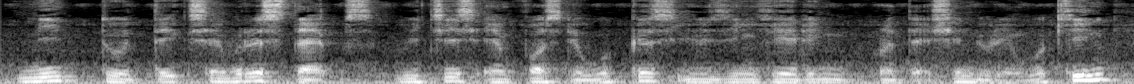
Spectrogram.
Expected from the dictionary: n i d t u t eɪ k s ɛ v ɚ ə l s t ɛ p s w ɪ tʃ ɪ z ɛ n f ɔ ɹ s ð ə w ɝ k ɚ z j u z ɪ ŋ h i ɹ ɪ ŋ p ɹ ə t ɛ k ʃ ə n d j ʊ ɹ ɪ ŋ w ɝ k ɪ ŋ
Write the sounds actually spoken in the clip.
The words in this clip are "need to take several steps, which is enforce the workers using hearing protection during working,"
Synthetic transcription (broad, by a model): n i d t u t eɪ k s ɛ v ɚ ə l s t ɛ p s w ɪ tʃ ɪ s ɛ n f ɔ s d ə w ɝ k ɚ s j u z ɪ ŋ h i ɹ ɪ ŋ p ɹ ə t ɛ k ʃ ə n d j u ɹ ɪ ŋ w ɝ k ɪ ŋ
